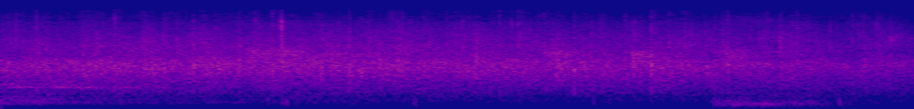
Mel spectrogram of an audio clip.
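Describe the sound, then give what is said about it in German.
Sustained audience applause for shepherds, a dense, even wash of many hands clapping steadily for several seconds before beginning to taper off, with no voices standing out. “Komm, lass uns doch mal einen Applaus für Hirten geben, weil Hirten wunderbar sind.”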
